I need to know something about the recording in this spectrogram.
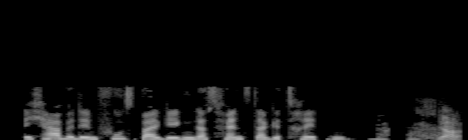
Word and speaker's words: Fußball: Fußball. Yes, let's. Fußball. That's amazing. And if you want to say, I kicked the football, and let's just say at the window, you can say. Ich habe den Fußball gegen das Fenster getreten.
